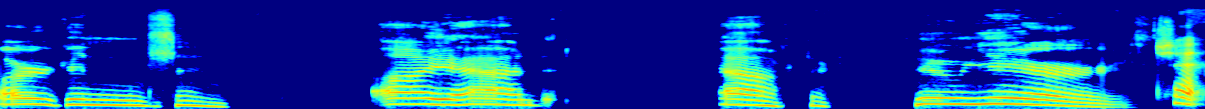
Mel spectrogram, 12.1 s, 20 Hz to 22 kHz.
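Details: Hypokinetic dysarthria in a man with aggressive Parkinson's disease diagnosed at age 35, about nine years earlier, treated with a brain stimulator implant.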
